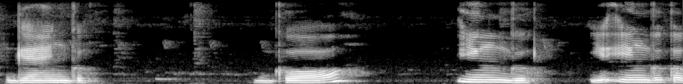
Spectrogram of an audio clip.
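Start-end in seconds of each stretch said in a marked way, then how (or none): 0.1-3.9 gang split into ग and इंग; teacher splitting a word aloud; sounded out slowly. Shown as a demonstration. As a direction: break गैंग into its sounds, one at a time. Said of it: "बोल बोल के practice करते जानिए".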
